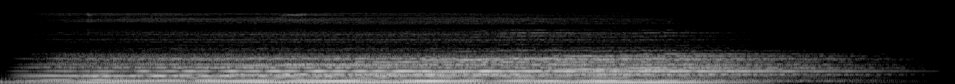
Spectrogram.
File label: Link Sting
